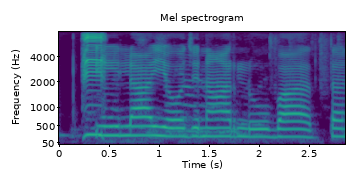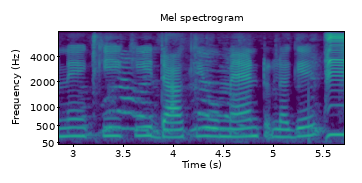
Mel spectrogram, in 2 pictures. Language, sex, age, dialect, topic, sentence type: Magahi, female, 18-24, Northeastern/Surjapuri, agriculture, question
